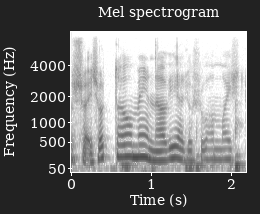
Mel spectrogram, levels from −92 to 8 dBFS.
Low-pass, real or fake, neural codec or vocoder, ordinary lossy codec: 7.2 kHz; real; none; none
